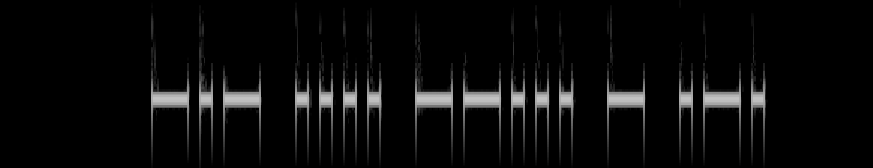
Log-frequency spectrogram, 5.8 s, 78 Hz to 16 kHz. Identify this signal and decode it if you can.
Morse code, heard as a keyed tone, about 18 wpm, 700 Hz. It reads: KH7TR
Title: Speed Racing - USA 2x2 Call Signs 15wpm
